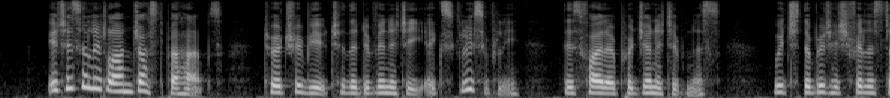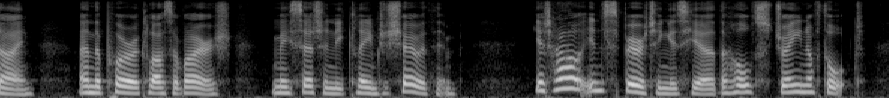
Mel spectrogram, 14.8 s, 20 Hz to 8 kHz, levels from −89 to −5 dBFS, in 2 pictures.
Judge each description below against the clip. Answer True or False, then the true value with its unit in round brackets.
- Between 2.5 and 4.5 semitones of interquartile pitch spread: True (3.9 semitones)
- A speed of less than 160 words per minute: False (165 wpm)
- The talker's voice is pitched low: False (185 Hz)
